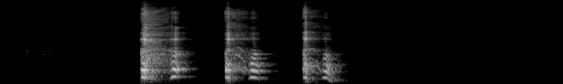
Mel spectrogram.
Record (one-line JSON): {"three_cough_length": "5.6 s", "three_cough_amplitude": 27190, "three_cough_signal_mean_std_ratio": 0.27, "survey_phase": "beta (2021-08-13 to 2022-03-07)", "age": "45-64", "gender": "Female", "wearing_mask": "No", "symptom_none": true, "smoker_status": "Never smoked", "respiratory_condition_asthma": false, "respiratory_condition_other": false, "recruitment_source": "REACT", "submission_delay": "6 days", "covid_test_result": "Negative", "covid_test_method": "RT-qPCR"}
